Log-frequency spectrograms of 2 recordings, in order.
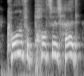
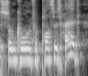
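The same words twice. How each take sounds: First: Incredulous echo. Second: Said in the usual way. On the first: Real, not acted. Host repeating the fans' demand back, incredulous and higher. Echoing the comment in disbelief.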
